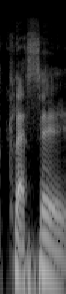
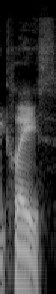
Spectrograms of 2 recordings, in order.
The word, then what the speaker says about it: Clase: it it sounds almost French because you know you'd say something's Clase it is the number of people who say Clays uh and I I know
